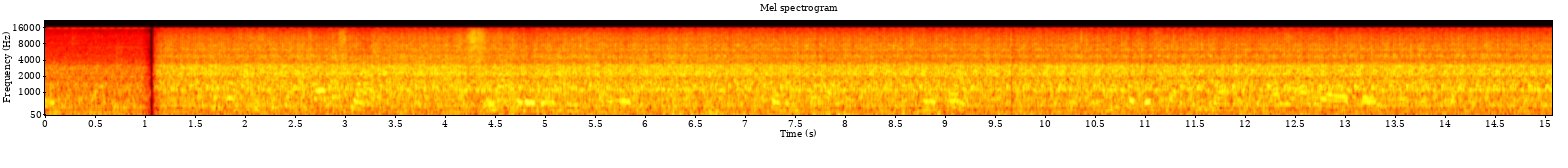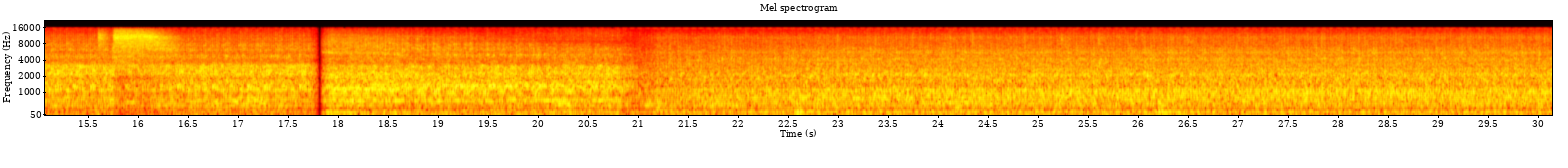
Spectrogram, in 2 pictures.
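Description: Diesel engine of a heavy tow truck idling steadily, changing abruptly a few times.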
